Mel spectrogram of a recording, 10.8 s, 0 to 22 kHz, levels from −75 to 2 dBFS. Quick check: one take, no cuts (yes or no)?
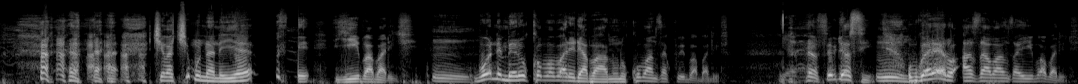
no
